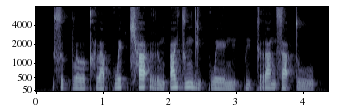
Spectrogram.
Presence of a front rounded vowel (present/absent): absent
